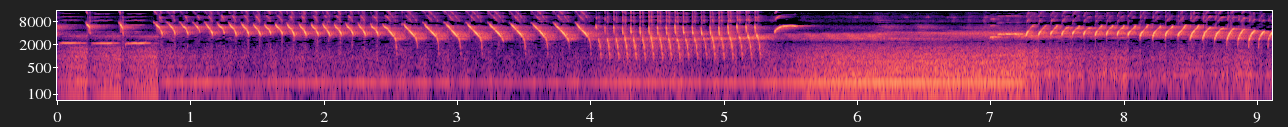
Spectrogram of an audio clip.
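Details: Three canaries, described as master singers, in a fast song of rapid repeated high trills and chattering rolls, shifting between tours, with a low steady hum underneath and a brief pause before a final high rolling trill.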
